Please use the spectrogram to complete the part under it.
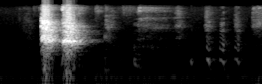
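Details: Pet dog named Jordan, resisting being coaxed into a bath: two loud, high, strained yelps in quick succession, followed by a run of soft, short whining yips.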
